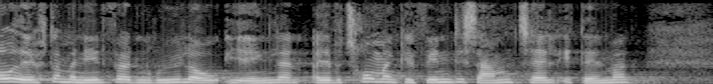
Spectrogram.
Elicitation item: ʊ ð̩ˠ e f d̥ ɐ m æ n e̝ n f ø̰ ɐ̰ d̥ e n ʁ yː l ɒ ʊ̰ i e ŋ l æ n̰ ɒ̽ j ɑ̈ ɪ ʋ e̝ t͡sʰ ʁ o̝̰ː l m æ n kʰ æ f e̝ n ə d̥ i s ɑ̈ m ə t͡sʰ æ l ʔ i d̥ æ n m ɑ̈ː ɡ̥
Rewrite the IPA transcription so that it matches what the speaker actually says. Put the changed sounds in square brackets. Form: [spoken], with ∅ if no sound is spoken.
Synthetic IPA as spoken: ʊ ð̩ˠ e f d̥ ɐ m æ n e̝ n f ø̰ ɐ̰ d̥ e n ʁ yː l ɒ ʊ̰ i e ŋ l æ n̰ ɒ̽ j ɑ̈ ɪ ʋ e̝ t͡sʰ ʁ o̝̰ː [∅] m æ n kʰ æ f e̝ n ə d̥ i s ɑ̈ m ə t͡sʰ æ l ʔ i d̥ æ n m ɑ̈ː ɡ̥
